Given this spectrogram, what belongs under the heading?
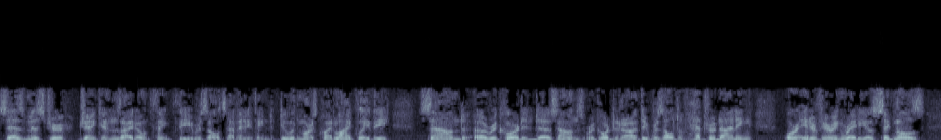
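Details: Adult male narrator; ordinary speech.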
